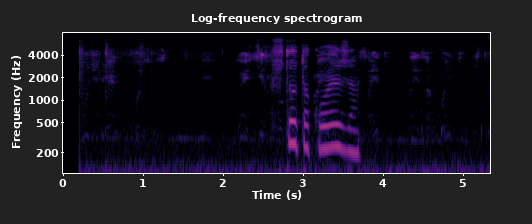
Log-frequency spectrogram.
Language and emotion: Russian, sad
